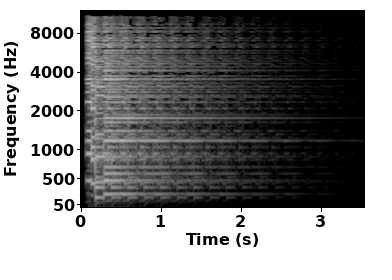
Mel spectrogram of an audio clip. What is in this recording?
Retro Game Sounds SFX 22
shoot, gamesound, audio, pickup, sfx, retro, game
